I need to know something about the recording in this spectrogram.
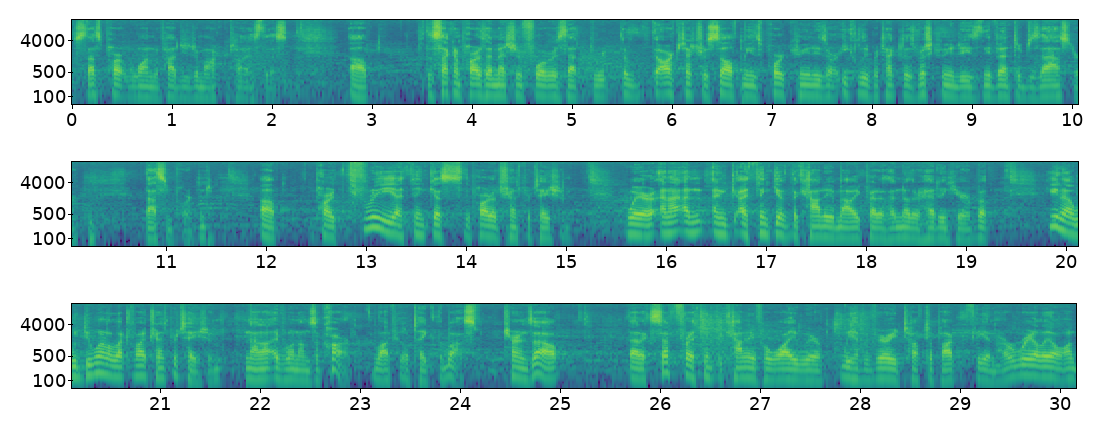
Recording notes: at the Hawaii Energy Conference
